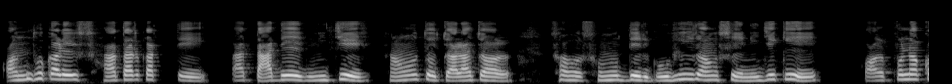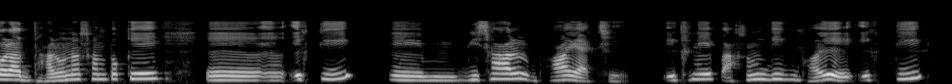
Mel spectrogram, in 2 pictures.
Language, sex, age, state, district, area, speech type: Bengali, female, 45-60, West Bengal, Alipurduar, rural, spontaneous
